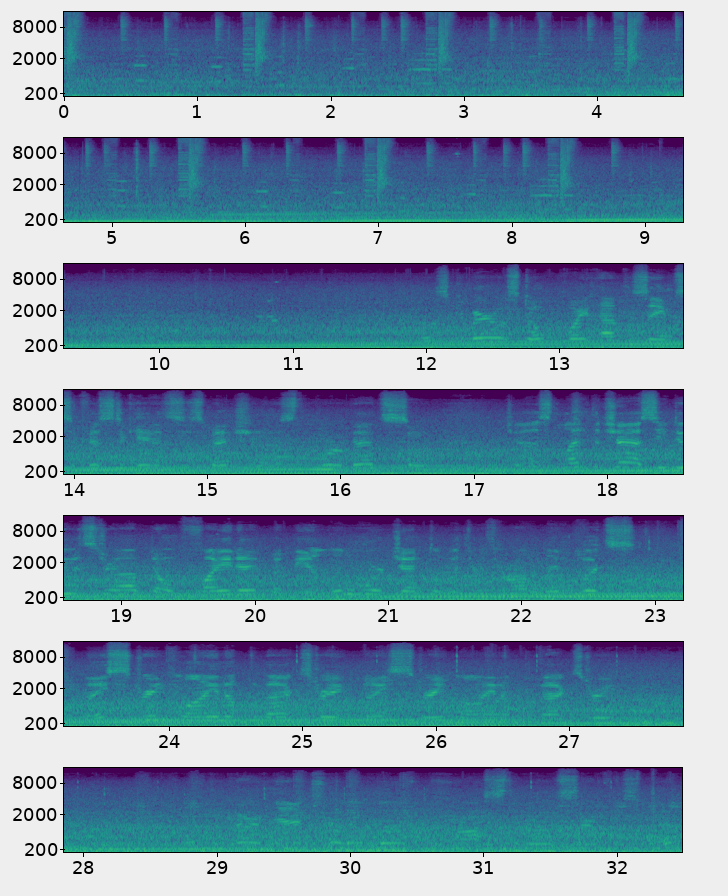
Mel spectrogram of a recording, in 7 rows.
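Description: C8 Corvette's V8 engine heard from inside the cabin under hard acceleration on track, its note climbing steadily for about twelve seconds, then dropping at a gear change about 16 seconds in and again near the end. Background music plays over it.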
